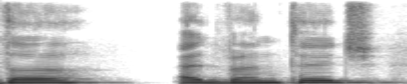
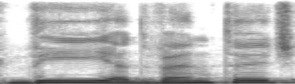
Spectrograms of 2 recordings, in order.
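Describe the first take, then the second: First: The words are said separately without linking. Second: The words run together with linked sounds. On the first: The speaker calls it wrong. "instead of" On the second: The speaker calls it right. "connecting the sounds"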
